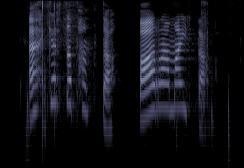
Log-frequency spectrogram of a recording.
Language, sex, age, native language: Icelandic, male, 10, Icelandic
